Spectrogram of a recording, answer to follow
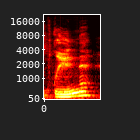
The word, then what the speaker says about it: brune: So brun becomes brune, vert becomes verte.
